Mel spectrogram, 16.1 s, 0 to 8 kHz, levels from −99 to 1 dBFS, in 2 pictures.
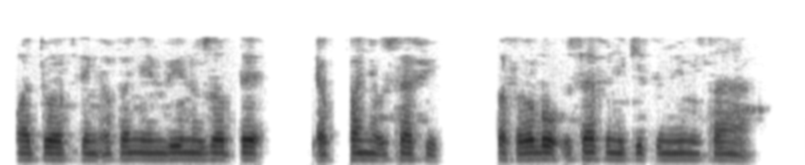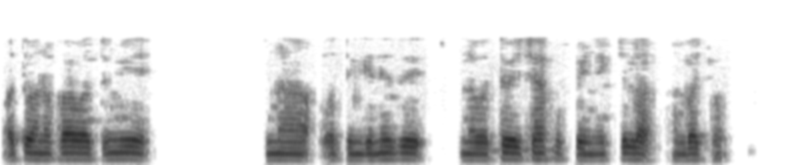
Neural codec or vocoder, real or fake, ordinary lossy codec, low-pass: none; real; AAC, 16 kbps; 7.2 kHz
